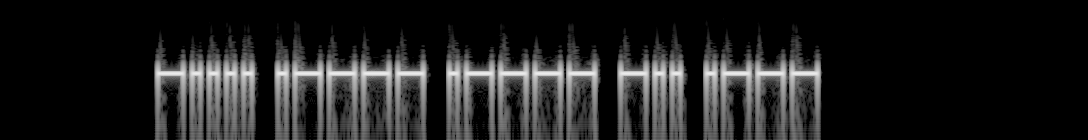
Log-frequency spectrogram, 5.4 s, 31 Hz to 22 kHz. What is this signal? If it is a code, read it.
Morse code, heard as a keyed tone, about 28 wpm, 700 Hz. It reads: 611DJ
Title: Five Challenging Letter-Number Combinations 28wpm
